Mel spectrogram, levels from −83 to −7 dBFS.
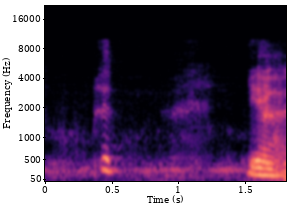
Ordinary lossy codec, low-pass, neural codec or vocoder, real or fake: Opus, 64 kbps; 9.9 kHz; codec, 24 kHz, 1.5 kbps, HILCodec; fake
